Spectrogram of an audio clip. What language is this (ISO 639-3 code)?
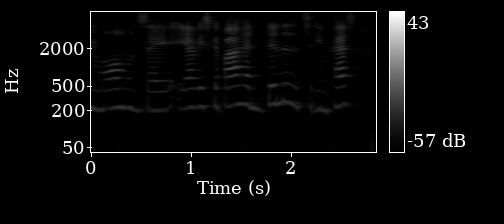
dan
